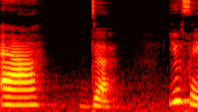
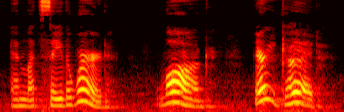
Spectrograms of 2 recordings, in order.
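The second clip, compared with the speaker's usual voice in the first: plain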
